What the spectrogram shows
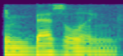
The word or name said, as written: embezzling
